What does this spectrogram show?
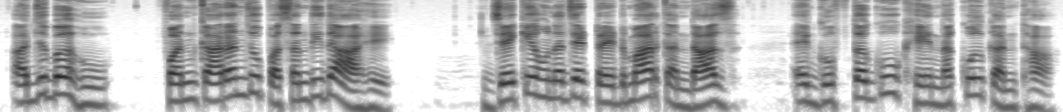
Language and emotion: Sindhi, neutral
